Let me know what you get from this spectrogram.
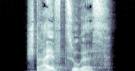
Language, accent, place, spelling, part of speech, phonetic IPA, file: German, Germany, Berlin, Streifzuges, noun, [ˈʃtʁaɪ̯fˌt͡suːɡəs], De-Streifzuges.ogg
- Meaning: genitive singular of Streifzug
